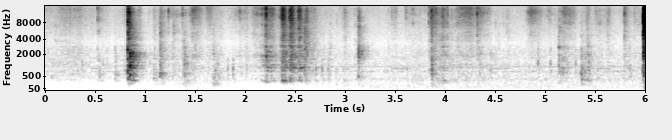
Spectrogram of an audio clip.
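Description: Handling of a cardboard toy box and its packaging: scattered rustles and light knocks as the box is rummaged through, with one sharper knock about a second in that is the loudest.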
